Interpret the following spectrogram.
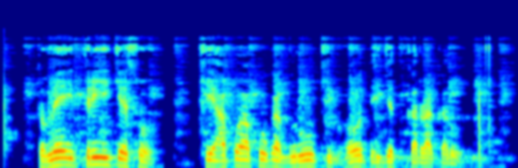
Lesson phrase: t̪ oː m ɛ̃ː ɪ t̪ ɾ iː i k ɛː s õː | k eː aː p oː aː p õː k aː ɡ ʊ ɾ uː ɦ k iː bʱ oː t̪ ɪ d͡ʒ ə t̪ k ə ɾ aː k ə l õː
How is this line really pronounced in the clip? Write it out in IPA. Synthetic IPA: t̪ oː m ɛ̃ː ɪ t̪ ɾ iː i k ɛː s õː | k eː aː p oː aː p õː k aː ɡ ʊ ɾ uː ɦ k iː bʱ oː t̪ ɪ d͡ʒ ə t̪ k ə ɾ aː k ə ɾ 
